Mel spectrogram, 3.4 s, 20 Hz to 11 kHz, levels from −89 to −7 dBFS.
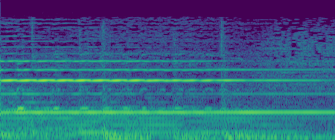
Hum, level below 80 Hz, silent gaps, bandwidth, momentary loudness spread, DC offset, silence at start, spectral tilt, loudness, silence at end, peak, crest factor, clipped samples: none; -40 dBFS; none; 8 kHz; 9 LU; under 0.1%; 0 s; -5 dB/octave; -24 LUFS; 0 s; -14 dBFS; 12 dB; under 0.1%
